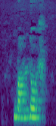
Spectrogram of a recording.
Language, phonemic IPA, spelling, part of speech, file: Northern Kurdish, /bɑːnˈdoːɾ/, bandor, noun, LL-Q36368 (kur)-bandor.wav
- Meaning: effect, influence, impression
